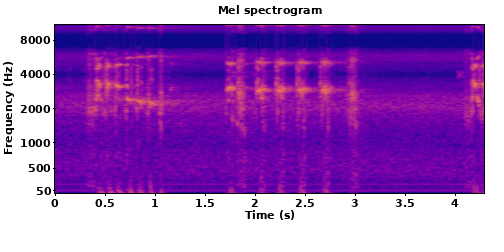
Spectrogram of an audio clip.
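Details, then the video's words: Female bald eagle at the Decorah nest, brooding three eggs, calling for her mate before a shift change: high, thin, chittering notes in quick pulsed series, a short run, a pause, then another burst, with background hum. "Mom calls for Dad then before shift change"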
